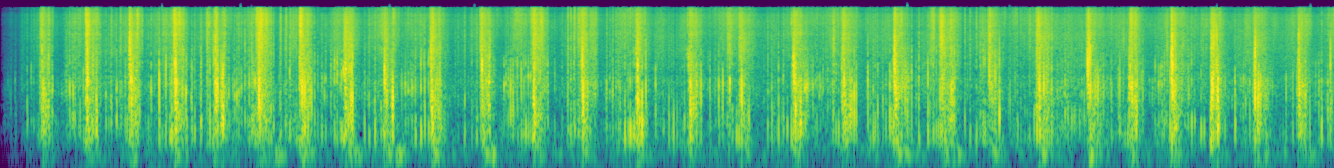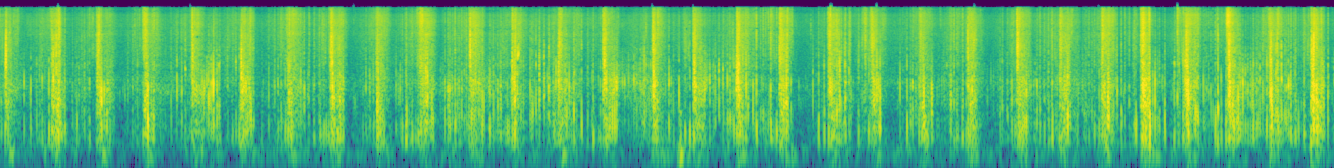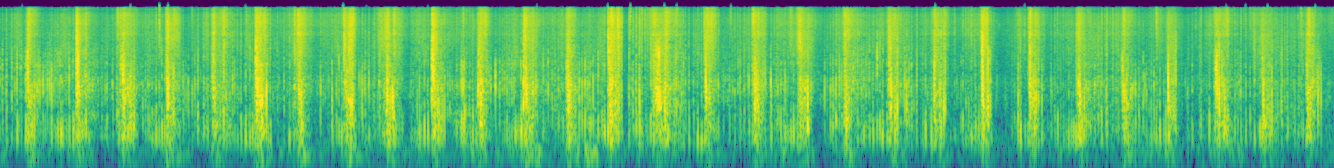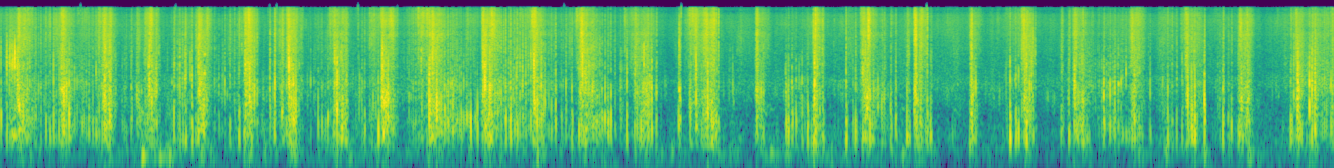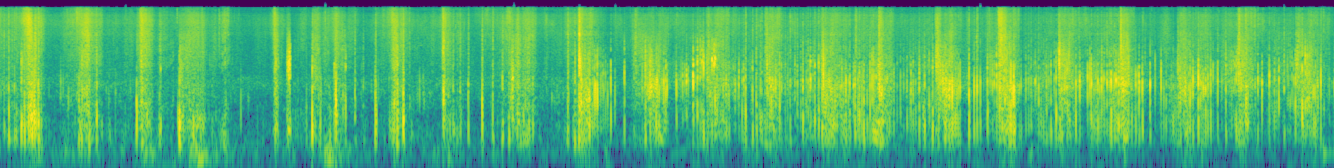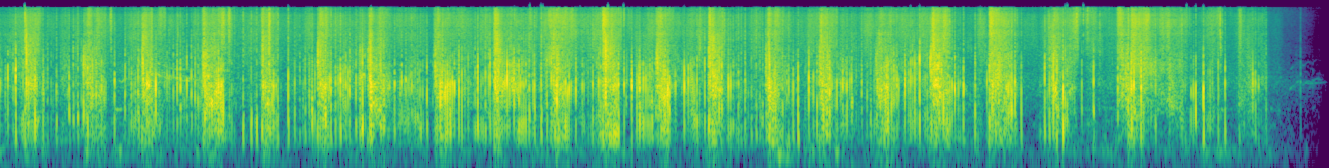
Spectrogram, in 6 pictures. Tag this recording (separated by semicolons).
footsteps; snow; walking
